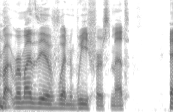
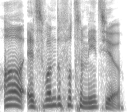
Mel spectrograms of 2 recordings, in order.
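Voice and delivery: put-on German accent, higher voice; 6 semitones higher, 3 dB louder than usual. Co-host shows off the friend's German voice, German accent. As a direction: greet someone in a German accent. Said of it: "you're good at that".

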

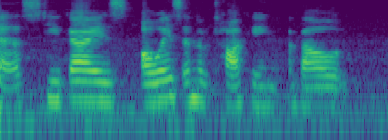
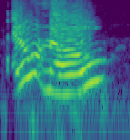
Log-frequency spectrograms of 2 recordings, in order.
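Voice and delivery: squeaky high voice; high squeak; 9 semitones higher, 8 dB louder than usual. Acted. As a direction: pitch it way up. Squeaky mock voice.

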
